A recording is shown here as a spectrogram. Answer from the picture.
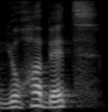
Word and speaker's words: Yokebed: Yokabet ya da bir diğer telaffuzuyla Yohabet.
